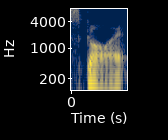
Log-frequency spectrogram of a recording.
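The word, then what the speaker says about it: Skai: The passenger-carrying model of the Sky, pronounced Sky, S-K-Y, spelled S-K-A-I, was unveiled last week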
